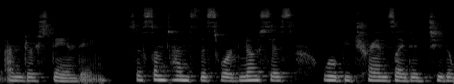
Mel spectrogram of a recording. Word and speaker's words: gnosis: have heard it pronounced gnosis but in our english language of course we typically leave off that g sound so sometimes it is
